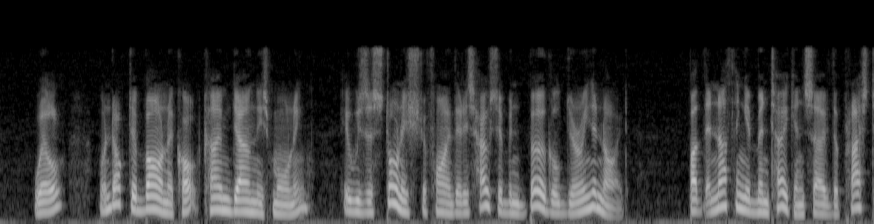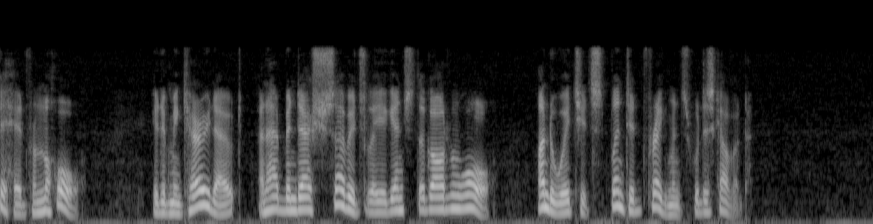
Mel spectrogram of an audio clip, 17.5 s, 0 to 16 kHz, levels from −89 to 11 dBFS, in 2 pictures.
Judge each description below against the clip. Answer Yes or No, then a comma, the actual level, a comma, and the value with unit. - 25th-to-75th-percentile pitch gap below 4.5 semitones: No, average, 5.0 semitones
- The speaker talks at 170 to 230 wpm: Yes, average, 190 wpm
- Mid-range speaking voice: Yes, medium, 145 Hz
